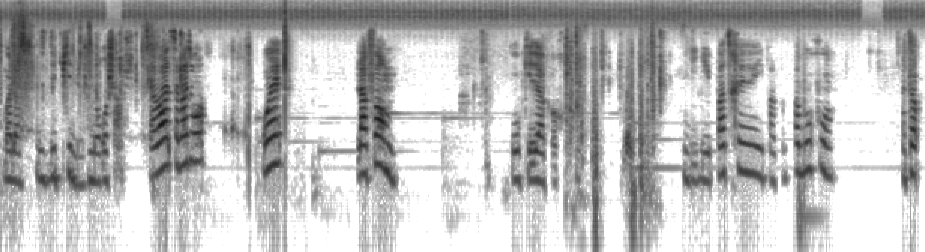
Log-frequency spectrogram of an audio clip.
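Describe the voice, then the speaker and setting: A woman giving let's-play commentary in a joking way. She stammers and repeats words, and bursts into shouts at the game. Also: medium pitch, slow pace, long pauses, over music. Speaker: gaming video creator.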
